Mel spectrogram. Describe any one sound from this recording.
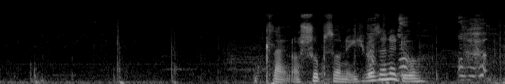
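A young woman grunts with effort.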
